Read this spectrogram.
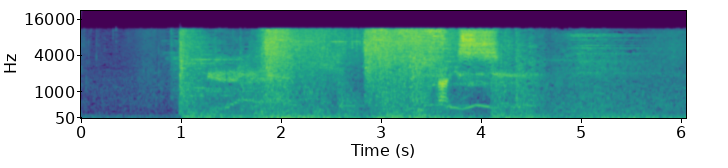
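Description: A sword swings and strikes in a struggle.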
